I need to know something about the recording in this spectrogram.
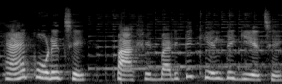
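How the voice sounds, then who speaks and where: Woman acting a high-voiced village wife. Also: a little fast, a bit bright. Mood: homely. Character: caring, practical village wife and mother. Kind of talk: cartoon voice acting. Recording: music behind the voice.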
